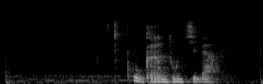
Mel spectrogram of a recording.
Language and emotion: Russian, neutral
